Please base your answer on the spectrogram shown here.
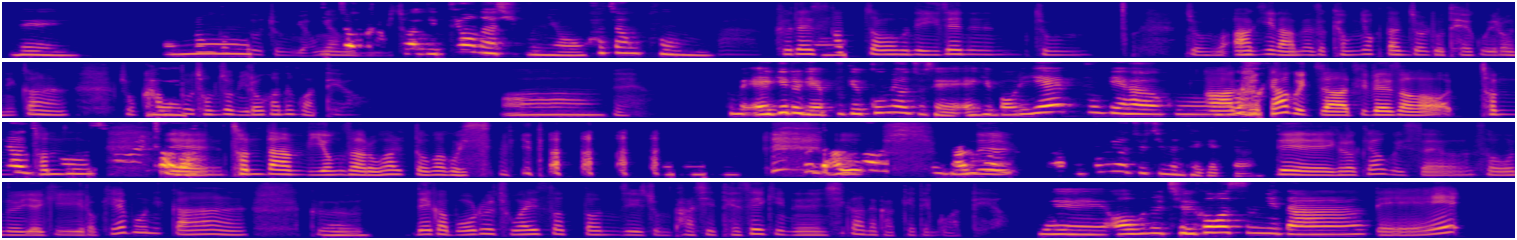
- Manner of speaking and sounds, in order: distorted speech; tsk; other background noise; laugh; unintelligible speech; laughing while speaking: "있습니다"; laugh; unintelligible speech
- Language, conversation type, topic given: Korean, unstructured, 학교에서 가장 좋아했던 과목은 무엇인가요?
